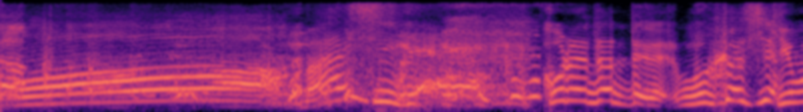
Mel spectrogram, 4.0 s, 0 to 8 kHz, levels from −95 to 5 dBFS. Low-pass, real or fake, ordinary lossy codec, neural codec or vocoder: 7.2 kHz; fake; none; codec, 16 kHz, 6 kbps, DAC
